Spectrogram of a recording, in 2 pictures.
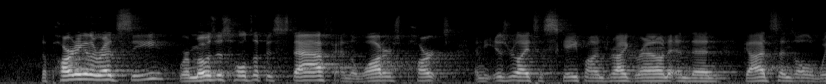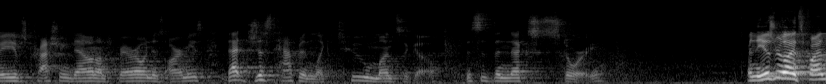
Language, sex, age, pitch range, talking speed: English, male, 20-39, 145-200 Hz, 190 wpm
